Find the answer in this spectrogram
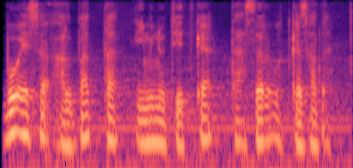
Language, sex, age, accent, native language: Uzbek, male, 25-34, Buxoro, Uzbek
